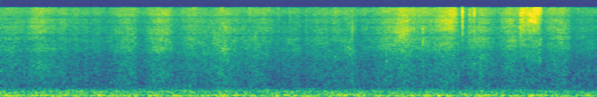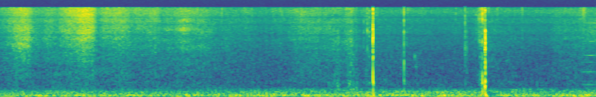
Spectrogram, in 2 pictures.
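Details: Steady outdoor wind rumble buffeting the microphone, with two sharp clicks near the end.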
